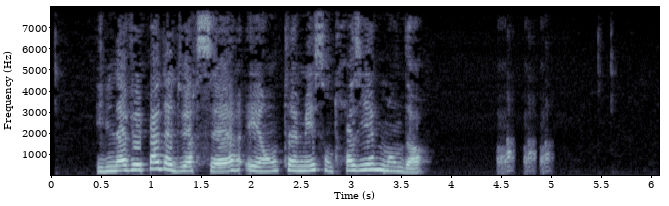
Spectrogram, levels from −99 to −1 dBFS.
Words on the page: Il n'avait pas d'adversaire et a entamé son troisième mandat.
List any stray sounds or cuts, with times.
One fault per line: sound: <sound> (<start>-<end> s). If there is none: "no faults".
sound: laugh (4.5-5.0 s)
